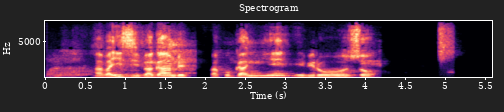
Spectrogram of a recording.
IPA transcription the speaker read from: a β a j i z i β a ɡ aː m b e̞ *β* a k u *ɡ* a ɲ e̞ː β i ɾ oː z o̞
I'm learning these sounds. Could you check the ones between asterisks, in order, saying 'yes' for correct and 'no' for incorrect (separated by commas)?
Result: yes, yes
